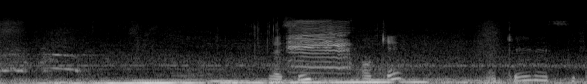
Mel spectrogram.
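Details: Friendly female tailless tuxedo cat greeting her person on sight with a loud, clear meow, then a few short chirping squeaks, against a heavy low rumble in the background.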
